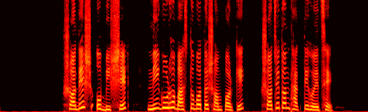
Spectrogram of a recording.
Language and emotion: Bengali, neutral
